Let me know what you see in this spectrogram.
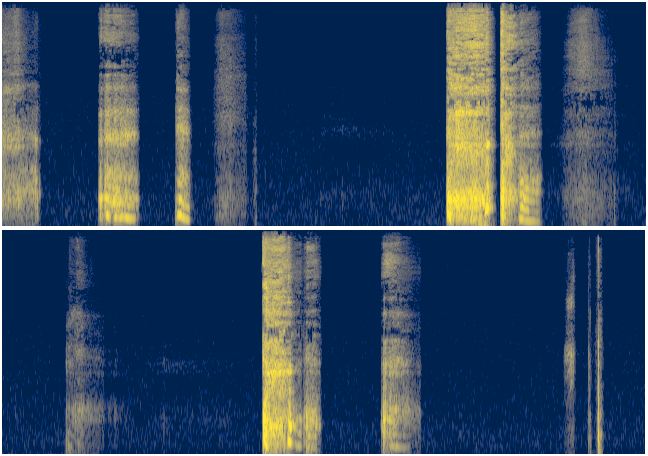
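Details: Hard coughing with gagging, recorded some time earlier: repeated hard, forceful coughs in separate bouts with quieter throat sounds between.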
